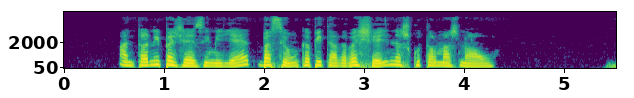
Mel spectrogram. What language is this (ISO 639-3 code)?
cat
